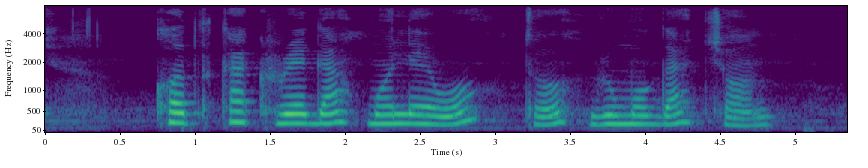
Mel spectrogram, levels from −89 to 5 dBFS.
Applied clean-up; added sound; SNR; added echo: none; none; none; none.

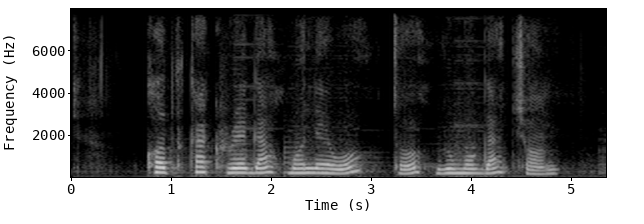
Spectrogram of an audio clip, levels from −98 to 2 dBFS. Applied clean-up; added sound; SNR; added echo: neural separator model SepFormer DNS4.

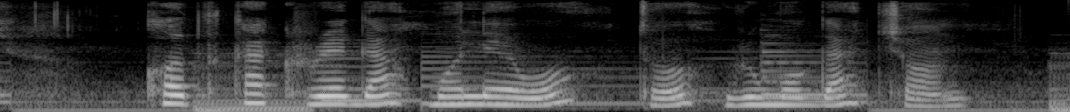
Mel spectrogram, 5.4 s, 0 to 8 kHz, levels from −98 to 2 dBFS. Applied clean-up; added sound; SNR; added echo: none; Piano; 13 dB; none.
